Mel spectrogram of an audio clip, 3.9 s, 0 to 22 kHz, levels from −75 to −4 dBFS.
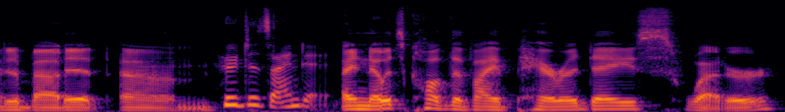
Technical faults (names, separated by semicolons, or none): dropped buffer (overrun)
